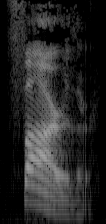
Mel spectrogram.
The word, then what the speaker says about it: farther: As I pointed out, when we got that R, R, we're opening our mouth up, getting a clear ah sound, lax A, followed by an R, far, and then ther, ther, going flat on that ending, ther, farther.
